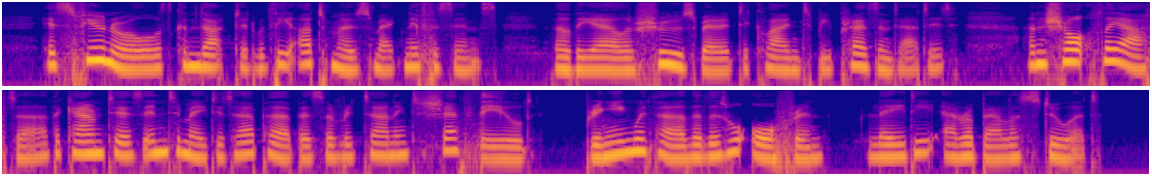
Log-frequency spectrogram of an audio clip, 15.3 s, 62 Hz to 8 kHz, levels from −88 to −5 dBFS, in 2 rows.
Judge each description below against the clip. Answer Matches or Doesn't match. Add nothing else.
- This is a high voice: Doesn't match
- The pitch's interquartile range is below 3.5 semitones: Doesn't match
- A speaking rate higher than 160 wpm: Doesn't match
